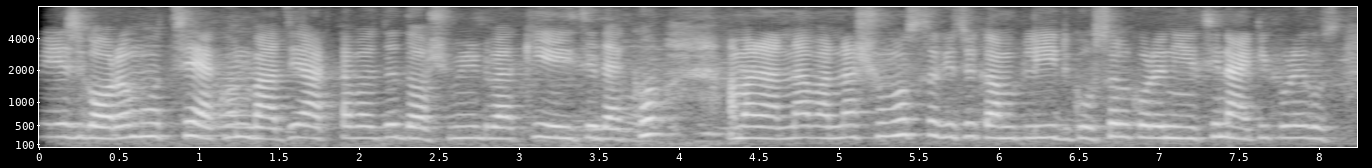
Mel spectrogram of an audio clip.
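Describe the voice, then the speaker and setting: A woman's voice: fairly high pitch, fairly even intonation, fairly quick, crowd noise. A young woman chatting casually to her viewers in a daily home vlog, filmed on a phone. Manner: chatty, addresses viewers directly. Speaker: vlogger. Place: at home indoors. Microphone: phone camera held by hand.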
